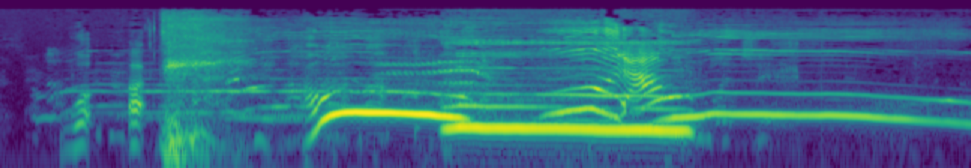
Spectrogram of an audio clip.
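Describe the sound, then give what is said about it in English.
A few short yips and a rough burst give way to a long, loud wolf howl that rises, holds and wavers with sliding pitch before trailing off, clear with no talking. “The wolf. All right. The wolf. The wolf.”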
